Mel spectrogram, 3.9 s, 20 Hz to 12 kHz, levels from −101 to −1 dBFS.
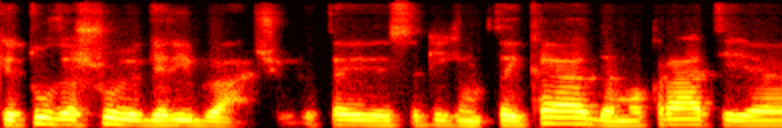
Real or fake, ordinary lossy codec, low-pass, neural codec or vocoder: fake; Opus, 32 kbps; 10.8 kHz; autoencoder, 48 kHz, 128 numbers a frame, DAC-VAE, trained on Japanese speech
